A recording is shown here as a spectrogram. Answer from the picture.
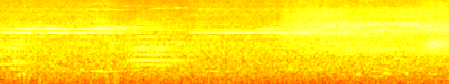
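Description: Street background noise: a steady traffic hum with indistinct voices of people gathered close by, and a few faint, thin, high tones held for about a second each.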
